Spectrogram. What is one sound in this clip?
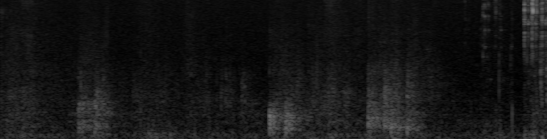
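A man speaks quietly through a microphone.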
